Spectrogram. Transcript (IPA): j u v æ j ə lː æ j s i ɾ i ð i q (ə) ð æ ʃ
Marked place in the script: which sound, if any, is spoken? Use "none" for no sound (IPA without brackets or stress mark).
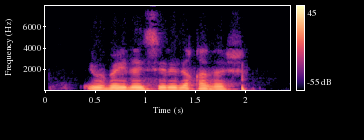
ɑ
